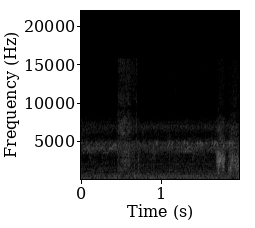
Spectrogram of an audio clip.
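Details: Honey bees being combined after hornet damage and mating failure, fed outdoors on the morning of Chuseok; continuous droning buzz with a low steady hum, broken by short rustling bursts near the start and end.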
